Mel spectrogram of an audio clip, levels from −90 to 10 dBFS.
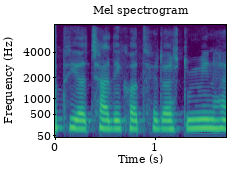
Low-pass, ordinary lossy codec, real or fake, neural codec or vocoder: none; none; fake; codec, 16 kHz, 4 kbps, X-Codec, HuBERT features, trained on LibriSpeech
